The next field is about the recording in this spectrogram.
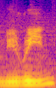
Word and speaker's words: Meereen: Bueno, Meereen, que es como se pronuncia...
